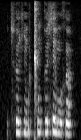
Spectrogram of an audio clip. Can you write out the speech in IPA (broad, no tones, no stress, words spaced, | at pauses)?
t͡sʰøçə̃bəǁũ kʏ semoxœ̃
